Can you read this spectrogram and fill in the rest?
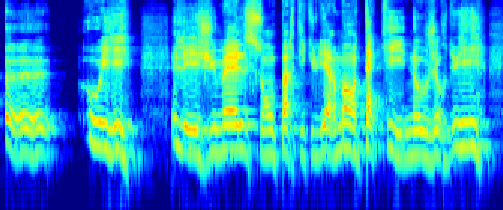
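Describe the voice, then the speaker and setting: A woman's voice: medium pitch, a little slow, fairly bright tone, natural voice. A woman playing a polite, regal fairy royal in a French cartoon dub. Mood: embarrassed, polite.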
